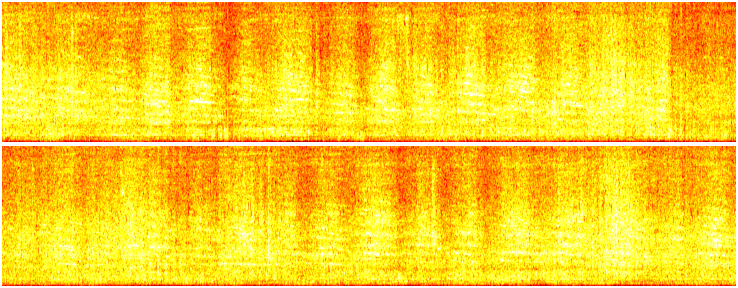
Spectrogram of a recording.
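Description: Double-stack intermodal freight train rolling past close by: a steady rumble of wheels with rhythmic clickety-clack over the rail joints and faint high wheel squeals.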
